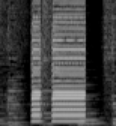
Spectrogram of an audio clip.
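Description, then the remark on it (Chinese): The lead truck of a rescue team of construction vehicles honks its horn twice to call all the vehicles back after the rescue ends, a short blast followed by a longer sustained one, loud and brassy over a low steady hum. “卡车队长响起喇叭”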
